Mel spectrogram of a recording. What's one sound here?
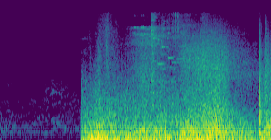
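A fiery blast roars loudly.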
